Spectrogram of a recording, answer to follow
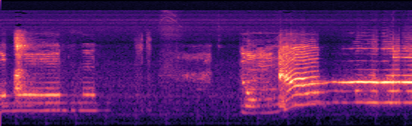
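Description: A woman singing a short phrase. After a pause of about a second, her voice slides up into a long, steady held note near the end.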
